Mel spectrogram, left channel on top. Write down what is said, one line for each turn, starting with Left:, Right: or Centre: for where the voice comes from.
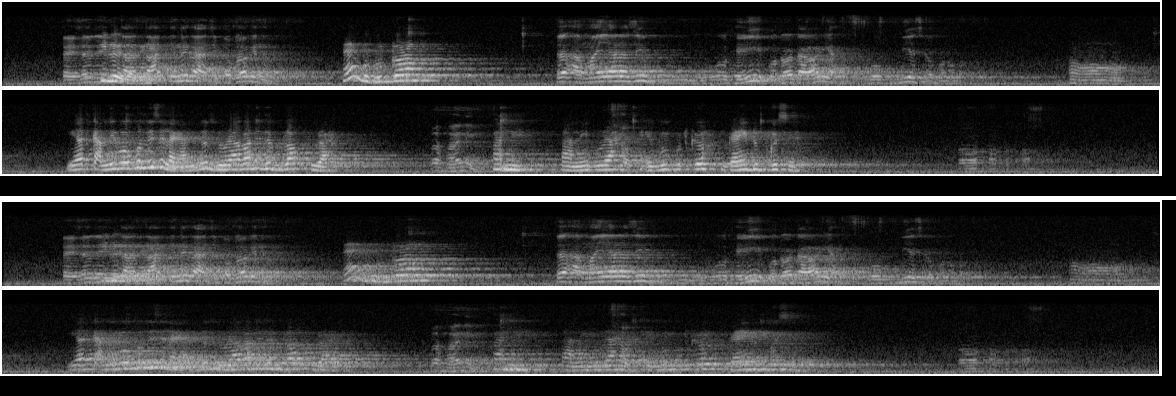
Centre: তাৰ পিছত
Left: কি
Centre: এই
Left: লৈ
Centre: তাত্
Left: যাবি?
Centre: -তাত কেনেকুৱা, আজি বতৰ কেনেকুৱা?
Left: এ বহুত <inaudible>
Centre: ত ' আমাৰ ইয়াত আজি ব '--হেৰি বতৰ ডাৱৰীয়া বৰষুণ দি আছে অকণ অকণ।
Left: অঁ ইয়াত কালি বৰষুণ দিছিলে। কালিটো যোৰা পানীটো ব্লক পুৰা।
Centre: অ হয় নেকি?
Left: পানী, পানী পুৰা
Centre: অ
Left: এবুকুতকু গাড়ী ডুব গৈছে।
Centre: অঁ, অঁ।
